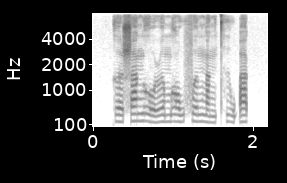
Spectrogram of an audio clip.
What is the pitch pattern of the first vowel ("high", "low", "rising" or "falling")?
low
